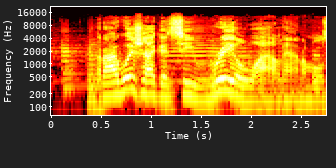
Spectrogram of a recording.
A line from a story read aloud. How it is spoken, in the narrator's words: grumbled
